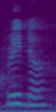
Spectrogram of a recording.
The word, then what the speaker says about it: RWYDO: The ones that you, your organization is how do you pronounce it? RWYDO? Rido. Rido.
